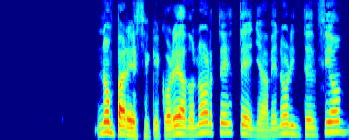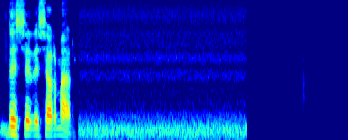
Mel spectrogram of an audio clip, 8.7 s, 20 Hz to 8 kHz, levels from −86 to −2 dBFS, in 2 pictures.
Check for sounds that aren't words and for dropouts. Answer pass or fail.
pass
